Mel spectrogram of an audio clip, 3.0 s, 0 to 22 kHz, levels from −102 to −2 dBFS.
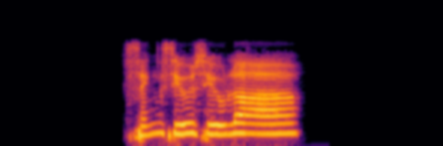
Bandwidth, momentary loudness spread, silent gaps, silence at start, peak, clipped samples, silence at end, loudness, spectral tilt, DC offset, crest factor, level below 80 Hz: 7.8 kHz; 11 LU; none; 0.85 s; -2 dBFS; under 0.1%; 0.95 s; -15 LUFS; -4.5 dB/octave; under 0.1%; 16 dB; -60 dBFS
